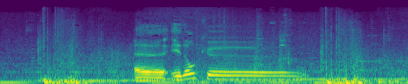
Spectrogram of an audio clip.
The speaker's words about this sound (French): Ah, le son du jeu est un peu fort. Ah, excuse-moi, oui, j'ai peut-être mis un peu fort. Je vais baisser. Là. Parce qu'on est en plein canonnage, effectivement, ça peut faire un peu fort.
